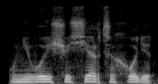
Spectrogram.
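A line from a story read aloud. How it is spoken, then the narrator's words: Timid announcement. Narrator (Russian): робко объявил Оська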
